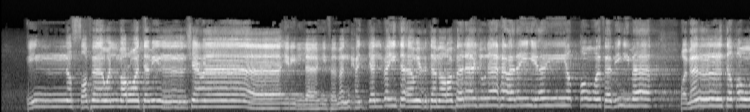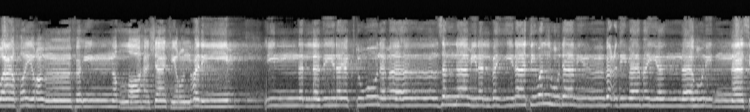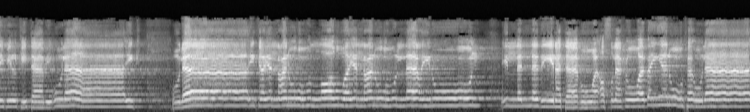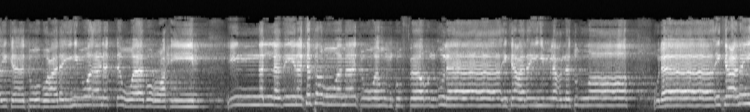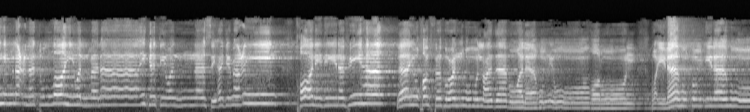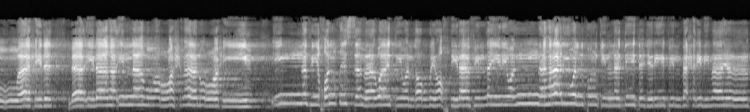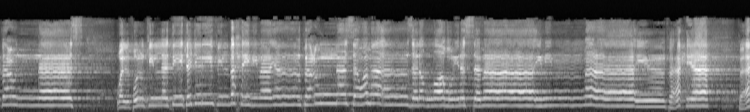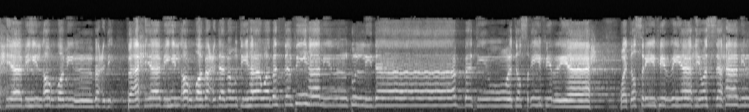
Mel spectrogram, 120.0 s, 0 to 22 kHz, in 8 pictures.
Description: تراويح الليلة الثانية رمضان 1440هـ من سورة البقرة (158-227) Taraweeh 2 st night Ramadan 1440H from Surah Al-Baqara > تراويح الحرم المكي عام 1440 🕋 > التراويح - تلاوات الحرمين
